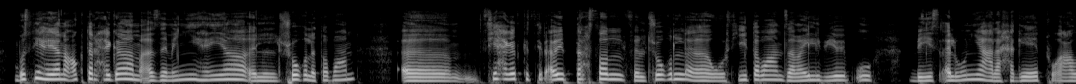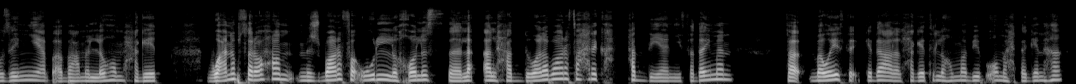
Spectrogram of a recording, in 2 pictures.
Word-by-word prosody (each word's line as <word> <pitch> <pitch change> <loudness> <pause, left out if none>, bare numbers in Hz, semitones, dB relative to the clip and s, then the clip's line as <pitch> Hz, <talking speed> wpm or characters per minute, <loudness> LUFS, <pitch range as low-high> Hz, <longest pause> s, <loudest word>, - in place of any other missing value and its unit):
بُصي 240 +7 +1
هي 235 -2 +6
أنا 225 -3 +2
أكتر 245 +2 0
حاجة 240 +3 +3
مأزّماني 205 +2 -1
هي 220 -2 +1
الشغل 175 +5 0
طبعًا، 205 +5 -4 0.5
آآ 165 -4 +1
في 260 - -3
حاجات 250 0 +2
كتير 240 - -6
أوي 235 +3 +5
بتحصل 235 -1 0
في 185 - -5
الشغل، 230 +6 0 0.2
وفي 165 +5 -3
طبعًا 215 0 0
زمايلي 180 +4 +1
بيبقوا 195 +2 -2 0.4
بيسألوني 185 +6 -1
على 180 -6 0
حاجات، 180 +2 -2
وعاوزينّي 180 +4 -2
أبقى 165 -4 -5
باعمل 160 +1 -2
لهم 185 +3 -1
حاجات، 170 -1 -2 0.4
وأنا 170 +9 +5
بصراحة 235 +4 +3 0.2
مش 180 -2 -3
باعرف 200 +5 +4
أقول 210 -2 +2
خالص 195 +6 0
لأ 170 +3 +2
لحد، 175 -3 -1
ولا 180 +5 +5
باعرف 250 +1 +2
أحرج 240 +1 -1 0.3
حد 185 -4 -3
يعني، 160 -1 -4
فدايمًا 205 +8 0 0.5
ف - - +4 0.2
باوافق 185 +6 +3
كده 190 +2 0
على 180 -3 +1
الحاجات 175 +3 -4
اللي 190 -2 -3
هُم 180 +3 -4
بيبقوا 185 +1 -4
محتاجينها. 180 +4 -4
190 Hz, 145 wpm, -23 LUFS, 170-220 Hz, 0.5 s, هي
